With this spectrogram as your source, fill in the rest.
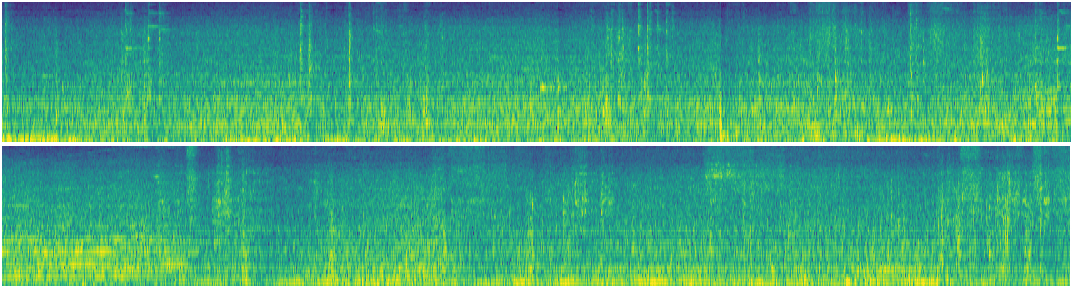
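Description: A hydraulic lifting arm whines as it raises and lowers a bin.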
